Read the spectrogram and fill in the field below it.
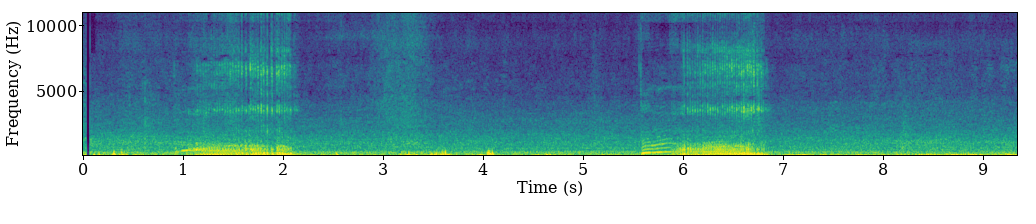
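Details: A Bulldog asleep and snoring: two drawn-out, raspy, gurgling snores about four and a half seconds apart, each rising then fading, over soft breathing in a quiet room.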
